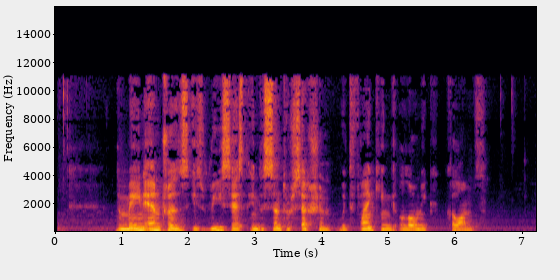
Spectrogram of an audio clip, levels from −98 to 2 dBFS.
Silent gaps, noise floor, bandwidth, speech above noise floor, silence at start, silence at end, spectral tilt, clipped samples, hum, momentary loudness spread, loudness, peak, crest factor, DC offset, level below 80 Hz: none; -59 dBFS; 11.5 kHz; 39 dB; 0.9 s; 0.85 s; -4.5 dB/octave; under 0.1%; none; 13 LU; -20 LUFS; -2 dBFS; 18 dB; under 0.1%; -52 dBFS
